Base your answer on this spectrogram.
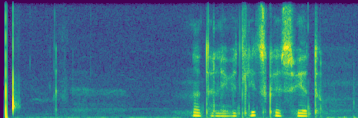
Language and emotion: Russian, sad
